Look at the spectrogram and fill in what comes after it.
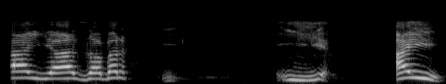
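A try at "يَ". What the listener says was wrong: آئی کیوں؟ آئی کیوں؟ حمزہ تھوڑی ہے. یا زبر یئی. یا.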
